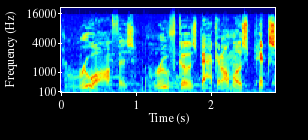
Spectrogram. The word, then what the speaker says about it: Ruoff: r-u-o-f-f pronounced ruoff as roof goes back and almost picks off brandon but no it is pronounced roof like the roof of a house two balls one strike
